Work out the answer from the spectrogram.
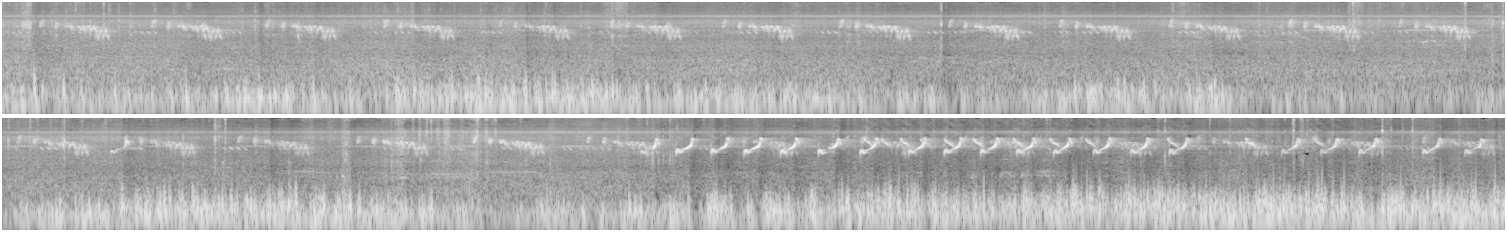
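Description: A bird's repeated short, high chirps, each falling in pitch, about two a second, quickening to about four or five a second some twenty seconds in, over a steady low rumble.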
